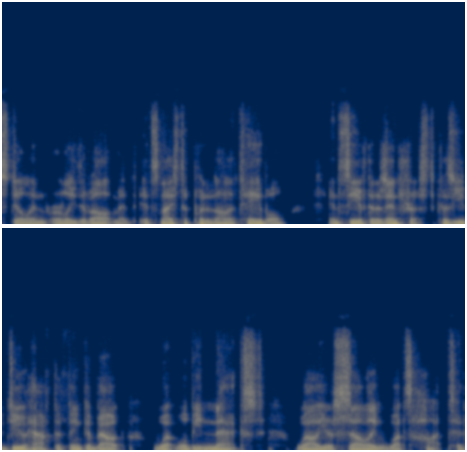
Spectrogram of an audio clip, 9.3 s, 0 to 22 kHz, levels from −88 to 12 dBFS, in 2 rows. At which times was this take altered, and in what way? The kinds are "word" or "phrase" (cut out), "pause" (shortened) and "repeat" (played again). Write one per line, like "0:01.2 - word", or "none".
none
